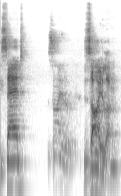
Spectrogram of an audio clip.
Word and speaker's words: xylem: xylem okay so this funny word here you actually pronounce xylem okay so z so although it starts with an x y which does make it look like a very hard word to pronounce it's actually said xylem okay that's just my uh little chum on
